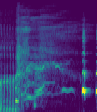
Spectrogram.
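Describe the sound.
Two people imitate snoring with their voices: a ribbed, pulsing rasp at first, then a drawn-out wheezy, moaning tone, ending in two short, loud snorting bursts.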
